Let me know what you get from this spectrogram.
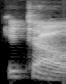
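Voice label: "kicau", Malay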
